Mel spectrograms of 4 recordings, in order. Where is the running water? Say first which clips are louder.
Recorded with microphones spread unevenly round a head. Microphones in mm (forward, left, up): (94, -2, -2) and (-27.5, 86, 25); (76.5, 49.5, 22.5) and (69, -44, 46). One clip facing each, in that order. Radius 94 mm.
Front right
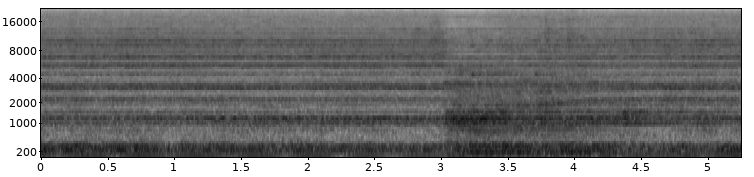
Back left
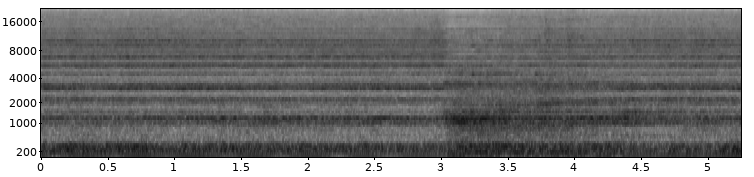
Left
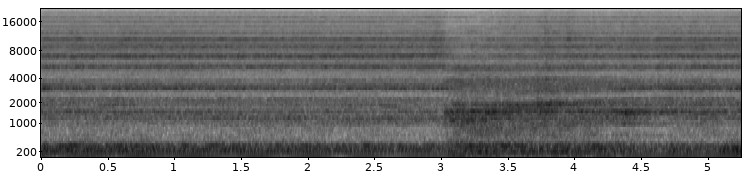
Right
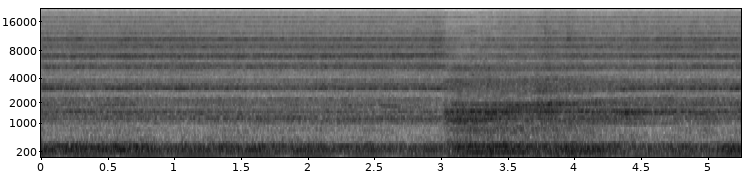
Even, right 1 dB; 105° right, 0.7 m.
